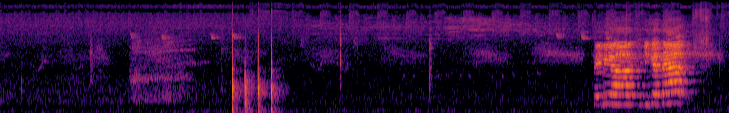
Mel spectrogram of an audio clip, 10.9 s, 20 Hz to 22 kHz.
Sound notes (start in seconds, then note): 2.0 sighs; 3.4 knocking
